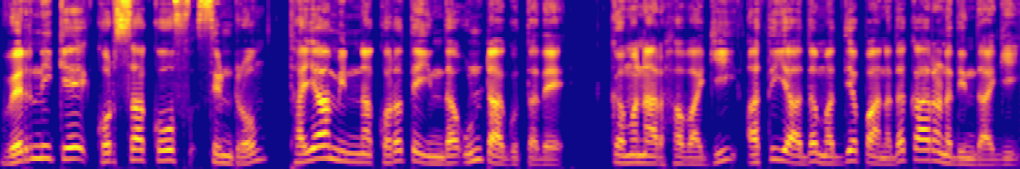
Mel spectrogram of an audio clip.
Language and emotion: Kannada, neutral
